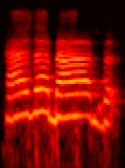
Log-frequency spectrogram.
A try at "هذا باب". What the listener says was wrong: هذا باب. یہ باب جب بہت زیادہ زور لگاتے ہیں آپ تو یہ شد بن جاتی ہے. شد بھی نہیں بنانا.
